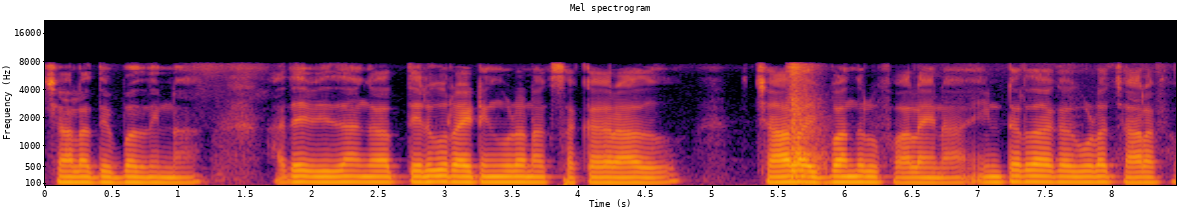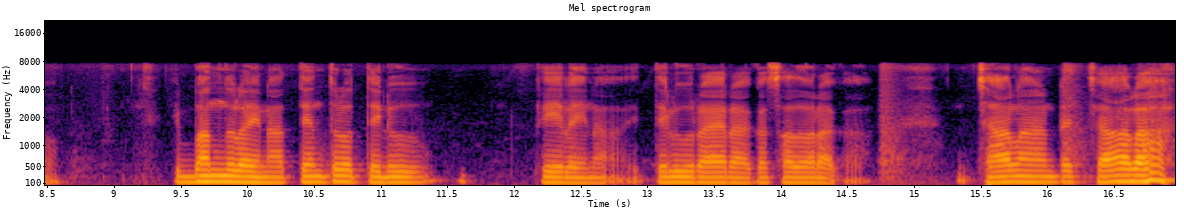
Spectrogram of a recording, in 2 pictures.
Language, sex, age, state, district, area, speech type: Telugu, male, 18-30, Telangana, Mancherial, rural, spontaneous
